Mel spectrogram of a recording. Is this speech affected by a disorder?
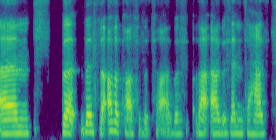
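Yes: tongue cancer, tongue removed.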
